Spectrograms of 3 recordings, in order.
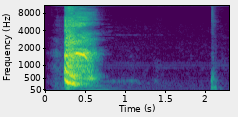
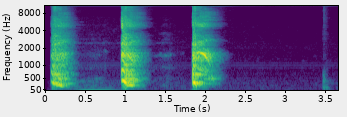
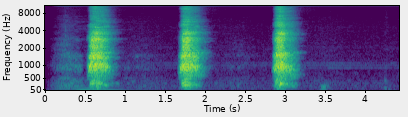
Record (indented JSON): {
  "cough_length": "2.3 s",
  "cough_amplitude": 31882,
  "cough_signal_mean_std_ratio": 0.32,
  "three_cough_length": "3.7 s",
  "three_cough_amplitude": 30249,
  "three_cough_signal_mean_std_ratio": 0.33,
  "exhalation_length": "4.4 s",
  "exhalation_amplitude": 26588,
  "exhalation_signal_mean_std_ratio": 0.31,
  "survey_phase": "beta (2021-08-13 to 2022-03-07)",
  "age": "65+",
  "gender": "Male",
  "wearing_mask": "No",
  "symptom_none": true,
  "smoker_status": "Never smoked",
  "respiratory_condition_asthma": false,
  "respiratory_condition_other": false,
  "recruitment_source": "REACT",
  "submission_delay": "1 day",
  "covid_test_result": "Negative",
  "covid_test_method": "RT-qPCR"
}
